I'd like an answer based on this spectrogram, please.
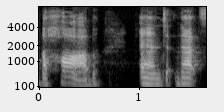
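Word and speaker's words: Haab: Their calendar that is closest to our Gregorian calendar was called the Hab, and that's spelled H-A''AB.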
